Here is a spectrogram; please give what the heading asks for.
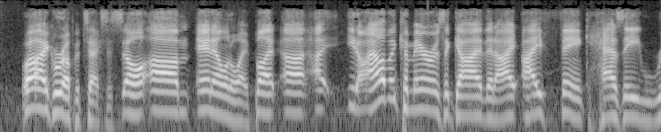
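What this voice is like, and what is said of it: Usual voice. Nothing is said of it.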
